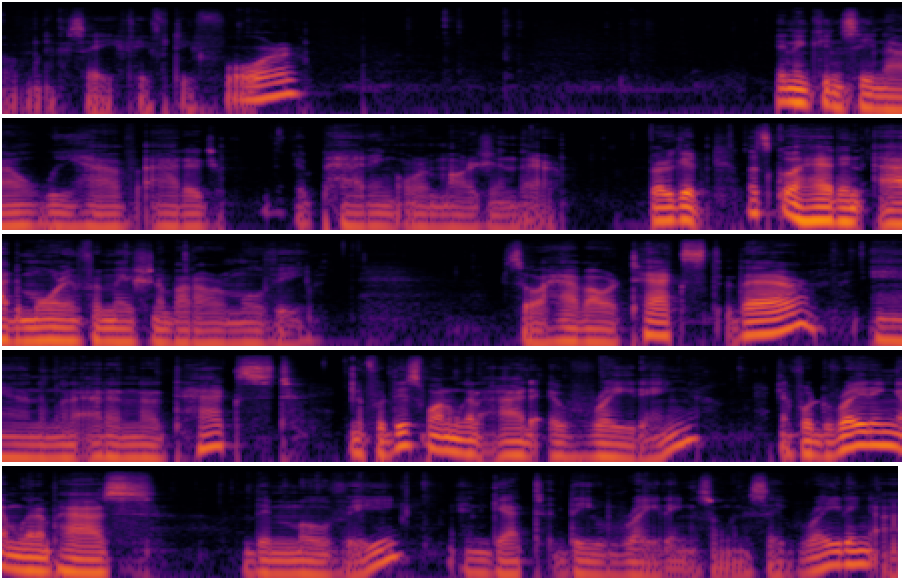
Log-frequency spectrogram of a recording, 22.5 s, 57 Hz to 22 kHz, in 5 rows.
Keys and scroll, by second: 3.2 super+s.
